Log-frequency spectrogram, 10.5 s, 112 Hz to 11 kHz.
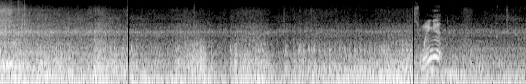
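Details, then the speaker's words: Pontiac Fiero Ferrari conversion with Chevy 350 V8 and Holley Sniper EFI: lumpy, uneven idle missing like crazy, snowblower-like stumble; several dead cylinders from broken pushrods and rocker arms. "He's [ __ ] missing like crazy. Sounds like a snowblower."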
